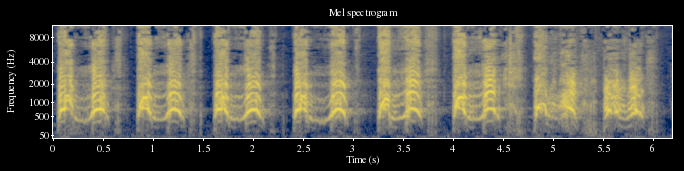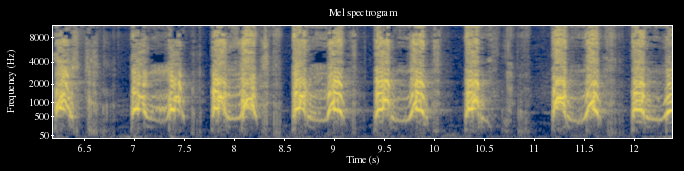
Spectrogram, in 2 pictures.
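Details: Dog barking in quick doubled yaps, each with a bouncing up-and-down tone, repeated steadily about once a second with brief pauses.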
